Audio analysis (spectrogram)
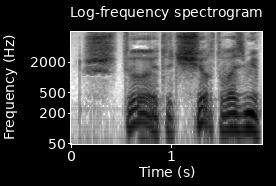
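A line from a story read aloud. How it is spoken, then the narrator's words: Muttered through teeth. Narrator (Russian): процедил сквозь зубы Ребус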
